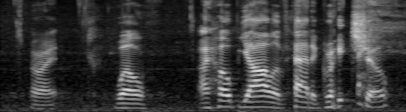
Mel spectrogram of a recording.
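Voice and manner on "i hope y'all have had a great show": poorly done put-on American accent. Host signing off at the end of the show, in a bad american accent. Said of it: "You really don't know how to do the American accent".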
